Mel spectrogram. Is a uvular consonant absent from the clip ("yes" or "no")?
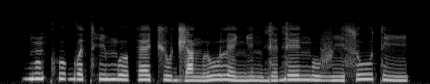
yes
